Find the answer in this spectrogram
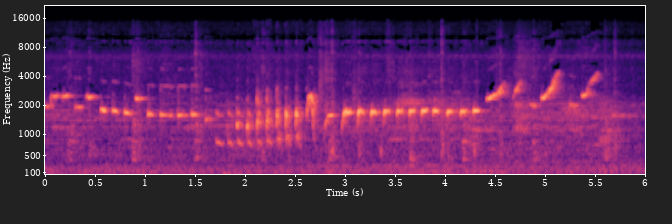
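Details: White-rumped shama singing loudly and clearly: sliding whistles give way to a long, even train of rapid repeated notes, finishing with several sharp rising whistles.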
